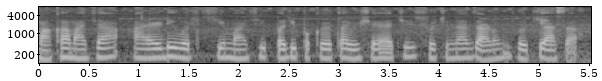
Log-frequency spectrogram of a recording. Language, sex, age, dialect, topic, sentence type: Marathi, male, 18-24, Southern Konkan, banking, statement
